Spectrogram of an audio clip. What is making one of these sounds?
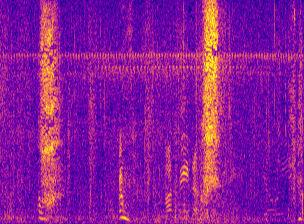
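A campfire crackles close by.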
